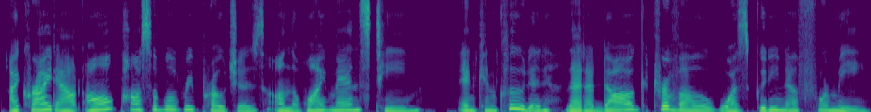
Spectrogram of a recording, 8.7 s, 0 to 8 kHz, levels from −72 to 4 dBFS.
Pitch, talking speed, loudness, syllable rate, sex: 180 Hz, 150 wpm, -20 LUFS, 4.0 syllables/s, female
